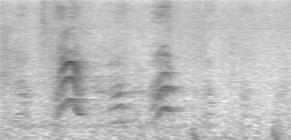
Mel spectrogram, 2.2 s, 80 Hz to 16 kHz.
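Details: Two bright arched cries from newborn Cavalier King Charles Spaniel puppies of a September 2022 litter, each followed by softer low grunts and shuffling sounds.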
